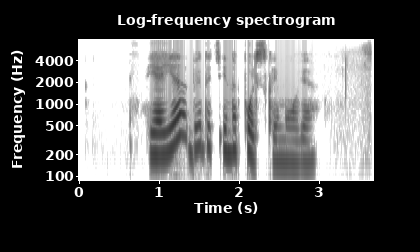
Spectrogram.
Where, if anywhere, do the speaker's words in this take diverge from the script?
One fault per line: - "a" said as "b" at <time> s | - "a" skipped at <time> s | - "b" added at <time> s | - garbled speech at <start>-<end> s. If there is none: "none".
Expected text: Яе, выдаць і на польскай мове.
none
